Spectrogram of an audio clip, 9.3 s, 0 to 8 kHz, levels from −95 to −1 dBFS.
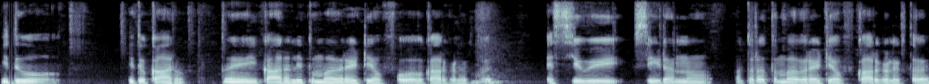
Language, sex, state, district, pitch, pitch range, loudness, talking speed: Kannada, male, Karnataka, Mysore, 125 Hz, 120-130 Hz, -17 LUFS, 155 wpm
